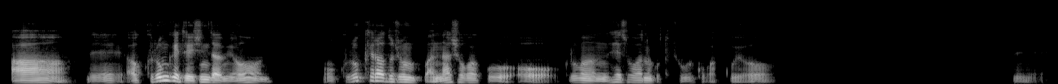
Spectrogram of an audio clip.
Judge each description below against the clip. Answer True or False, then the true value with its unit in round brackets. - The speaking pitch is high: False (95 Hz)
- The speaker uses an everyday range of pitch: True (4.5 semitones)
